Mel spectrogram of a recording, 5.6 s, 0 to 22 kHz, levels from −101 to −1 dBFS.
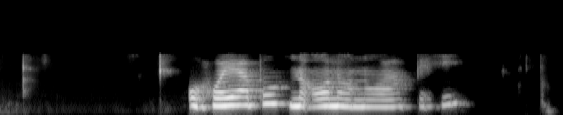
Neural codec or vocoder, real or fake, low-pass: codec, 24 kHz, 1.2 kbps, DualCodec; fake; 3.6 kHz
